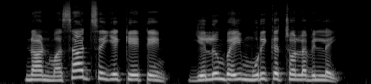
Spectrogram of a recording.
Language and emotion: Tamil, angry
